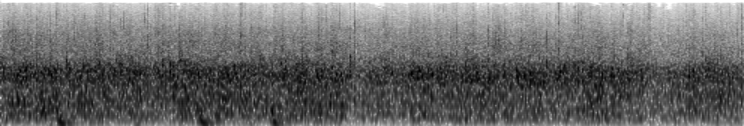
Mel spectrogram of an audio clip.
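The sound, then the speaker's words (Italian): An audience claps steadily throughout, a dense, even wash of many hands applauding at a constant loud level with no voices rising above it. “Facciamo un applauso anche a ecco. tutti gli Alberti che insomma, lo meritano.”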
